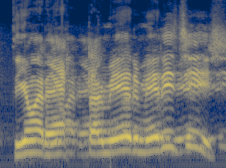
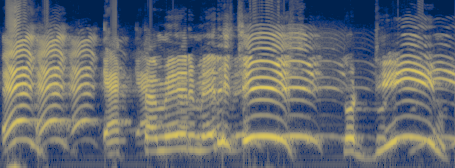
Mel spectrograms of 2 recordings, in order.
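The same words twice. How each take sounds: First: Said in the usual way. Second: Higher and louder, slowed, মেরেছিস hammered; louder, slower accusation. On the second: Retold or imitated. Preacher voicing an angry father-in-law threatening the son-in-law, raised slow accusation.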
